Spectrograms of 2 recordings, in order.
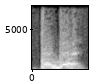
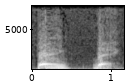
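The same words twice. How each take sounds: First: The two bangs come in a steady, moderate rhythm. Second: The two bangs are separated by a long gap. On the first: The speaker calls it right. "with this kind of a feel" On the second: The speaker calls it wrong. "not a very slow"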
